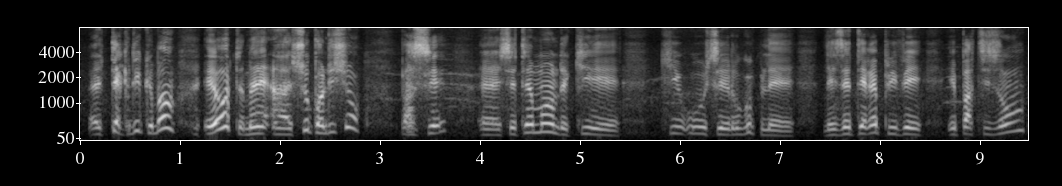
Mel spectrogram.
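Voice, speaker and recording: A middle-aged man giving an impassioned political monologue, rambling and heated, his voice jumping up when angry and trailing off low. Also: pushed and bright, a little hiss or hum. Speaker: political activist.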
